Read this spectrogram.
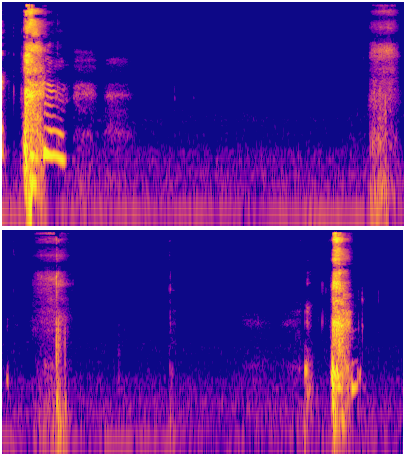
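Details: Two loud, explosive sneezes with softer sniffs and breaths between them in a person who probably caught a cold, with stuffy nose, coughing, severe headache and fever.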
